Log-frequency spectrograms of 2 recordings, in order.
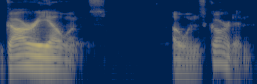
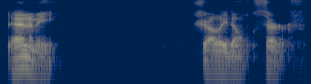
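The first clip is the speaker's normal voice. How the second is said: lightly voiced colonel; 4 semitones lower than usual. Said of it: "and they're like".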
